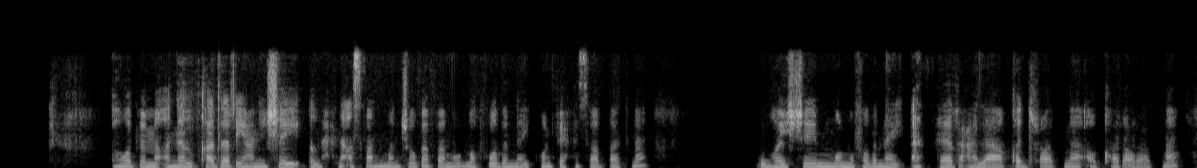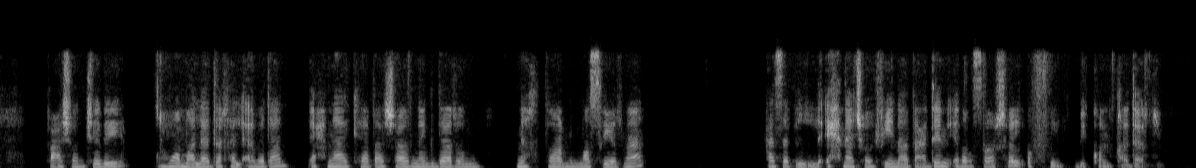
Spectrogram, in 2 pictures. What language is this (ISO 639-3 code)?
abv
